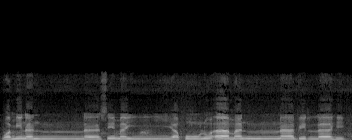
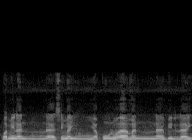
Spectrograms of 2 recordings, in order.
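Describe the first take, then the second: First: It is recited at a slow pace. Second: It is recited at a fast pace. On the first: "Kalau dibaca pelan" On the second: "Kalau dibaca cepat masih tetap ada dengungnya"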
